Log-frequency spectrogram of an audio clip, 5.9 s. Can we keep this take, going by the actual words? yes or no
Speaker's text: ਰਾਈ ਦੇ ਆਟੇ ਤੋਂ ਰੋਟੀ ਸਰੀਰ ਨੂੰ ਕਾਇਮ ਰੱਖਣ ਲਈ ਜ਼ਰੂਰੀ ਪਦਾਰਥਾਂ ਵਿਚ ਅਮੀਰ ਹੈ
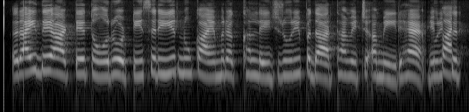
no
